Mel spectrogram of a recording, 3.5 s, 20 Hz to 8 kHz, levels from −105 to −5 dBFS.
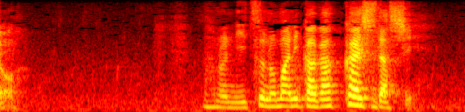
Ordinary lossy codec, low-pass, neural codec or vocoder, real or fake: none; none; none; real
